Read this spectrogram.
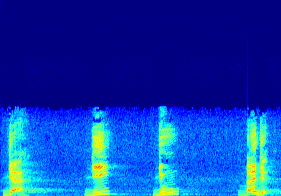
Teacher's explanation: Selanjutnya adalah huruf ja, dikeluarkan dengan menyentuhkan tengah-tengah lidah dengan langit-langit.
